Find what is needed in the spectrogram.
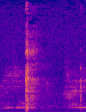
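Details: A single short, forced cough from a child, put on deliberately to convince his mother he needs a cough candy; feigned cough.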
